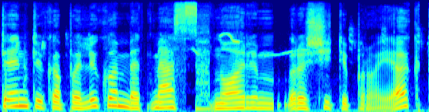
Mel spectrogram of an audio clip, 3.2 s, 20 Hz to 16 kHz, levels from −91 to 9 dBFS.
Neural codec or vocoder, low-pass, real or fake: none; 14.4 kHz; real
